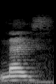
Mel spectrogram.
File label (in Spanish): "nais", Silabas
